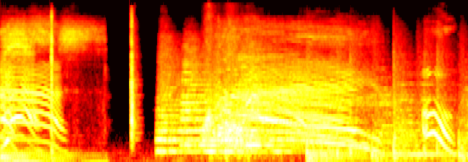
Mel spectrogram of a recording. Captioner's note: epic music; kids cheering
